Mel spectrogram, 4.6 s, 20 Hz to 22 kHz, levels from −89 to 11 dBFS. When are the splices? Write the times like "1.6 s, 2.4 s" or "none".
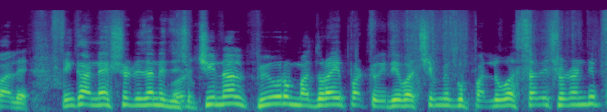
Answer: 1.4 s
